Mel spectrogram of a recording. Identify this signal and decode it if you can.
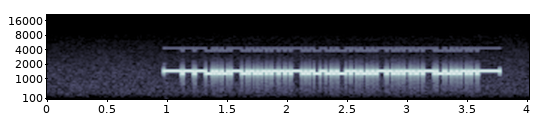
RTTY (75 baud, 170 Hz shift), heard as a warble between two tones, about 1360 Hz centre. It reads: HL1LO TU VU2E CQ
